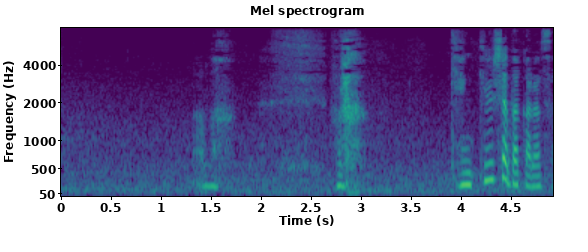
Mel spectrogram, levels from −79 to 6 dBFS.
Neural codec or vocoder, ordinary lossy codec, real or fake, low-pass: none; none; real; none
